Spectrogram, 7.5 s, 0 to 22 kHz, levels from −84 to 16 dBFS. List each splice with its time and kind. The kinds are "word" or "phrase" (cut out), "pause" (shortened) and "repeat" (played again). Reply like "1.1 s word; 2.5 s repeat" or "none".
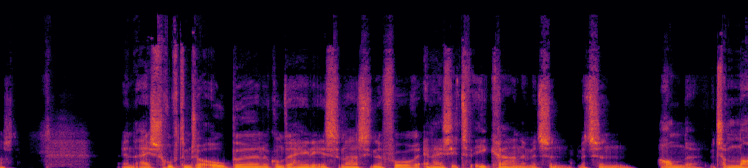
4.6 s word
